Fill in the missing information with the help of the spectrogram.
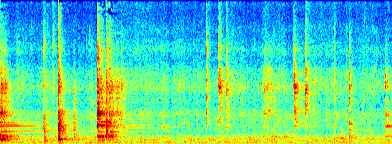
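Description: Steel ladle stirring a thick curry in a steel pan, striking the pan with a ringing clink three times in the first second and a half, then lighter taps, over a steady background hiss.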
